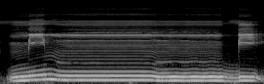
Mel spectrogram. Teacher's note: Yang diganti adalah bunyi nun sukun atau nun yang baris mati menjadi suara mim. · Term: iqlab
